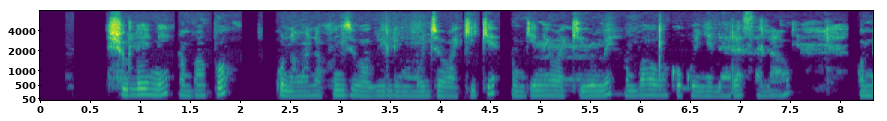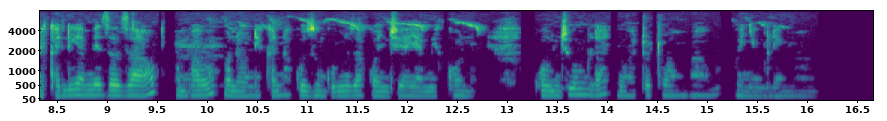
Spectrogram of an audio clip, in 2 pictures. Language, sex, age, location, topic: Swahili, male, 18-24, Nairobi, education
